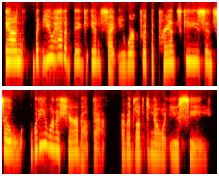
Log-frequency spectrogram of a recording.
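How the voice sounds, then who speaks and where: Enthusiastic, husky-voiced woman host. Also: on the high side, animated, a little mellow, no echo, dull audio. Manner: enthusiastic, halting, restarts often. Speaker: interview host. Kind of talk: conversational interview.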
